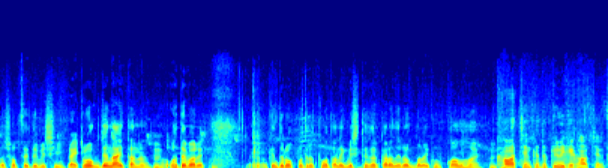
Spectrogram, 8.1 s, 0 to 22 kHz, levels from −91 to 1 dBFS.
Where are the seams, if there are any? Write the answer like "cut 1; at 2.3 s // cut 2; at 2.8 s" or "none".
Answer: cut 1; at 6.5 s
